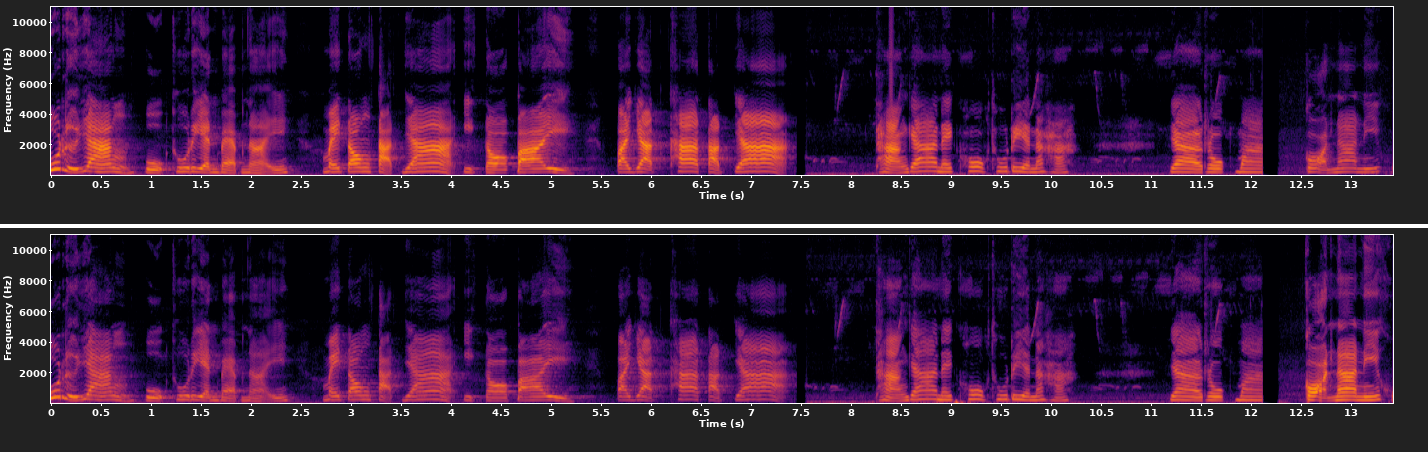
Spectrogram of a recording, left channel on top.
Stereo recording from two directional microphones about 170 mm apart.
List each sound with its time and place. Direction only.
0.0 s a woman's voice: 25° left (ahead or behind)
0.6 s a woman's voice: 15° left (ahead or behind)
7.9 s speech: 10° right (ahead or behind)
12.5 s speech: 50° right (ahead or behind)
